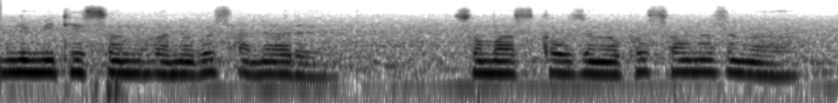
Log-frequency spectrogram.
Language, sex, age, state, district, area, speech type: Bodo, male, 30-45, Assam, Chirang, rural, spontaneous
